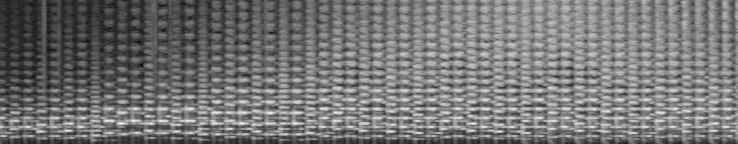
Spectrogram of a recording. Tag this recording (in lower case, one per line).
techno
music
electronic music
